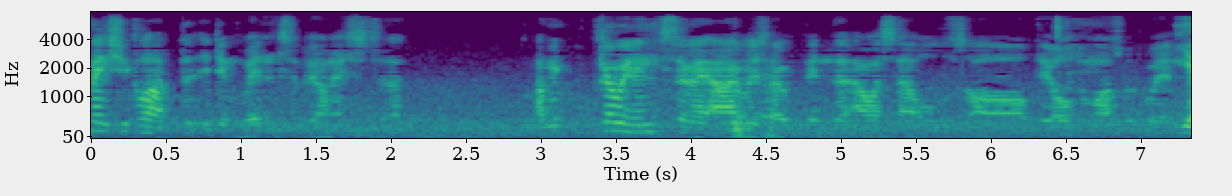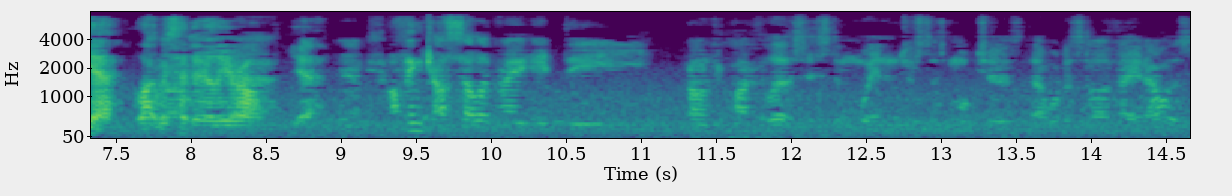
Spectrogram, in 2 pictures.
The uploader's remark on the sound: special episode recorded on the way to and from the 2022 Northwest Football Awards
